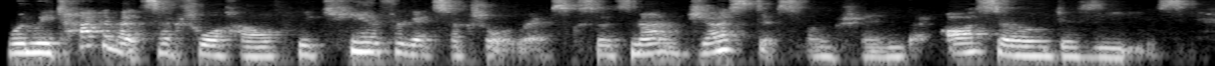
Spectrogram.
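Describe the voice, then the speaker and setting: A woman's voice: medium pitch, moderate pace, creaky, rough recording. A woman in her thirties giving a recorded university lecture, explaining steadily and engagingly with the odd light laugh. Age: 30s.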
